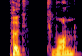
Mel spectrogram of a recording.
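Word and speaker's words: Pokémon: This fall of 1998, Pokemon, pronounced Po-ke-mon, for Game Boy and Pokemon TV series will be reaching North America.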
